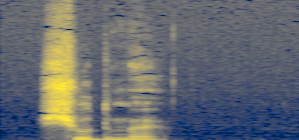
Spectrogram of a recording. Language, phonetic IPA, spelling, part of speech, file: Polish, [ˈɕudmɨ], siódmy, adjective / noun, Pl-siódmy.ogg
